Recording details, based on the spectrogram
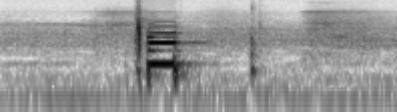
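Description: Two short electronic beeps followed by a faint third, button-press tones from a CPR training manikin control unit.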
